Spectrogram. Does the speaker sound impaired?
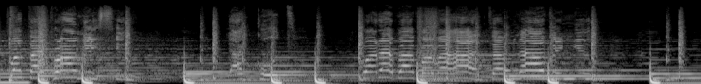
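No.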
